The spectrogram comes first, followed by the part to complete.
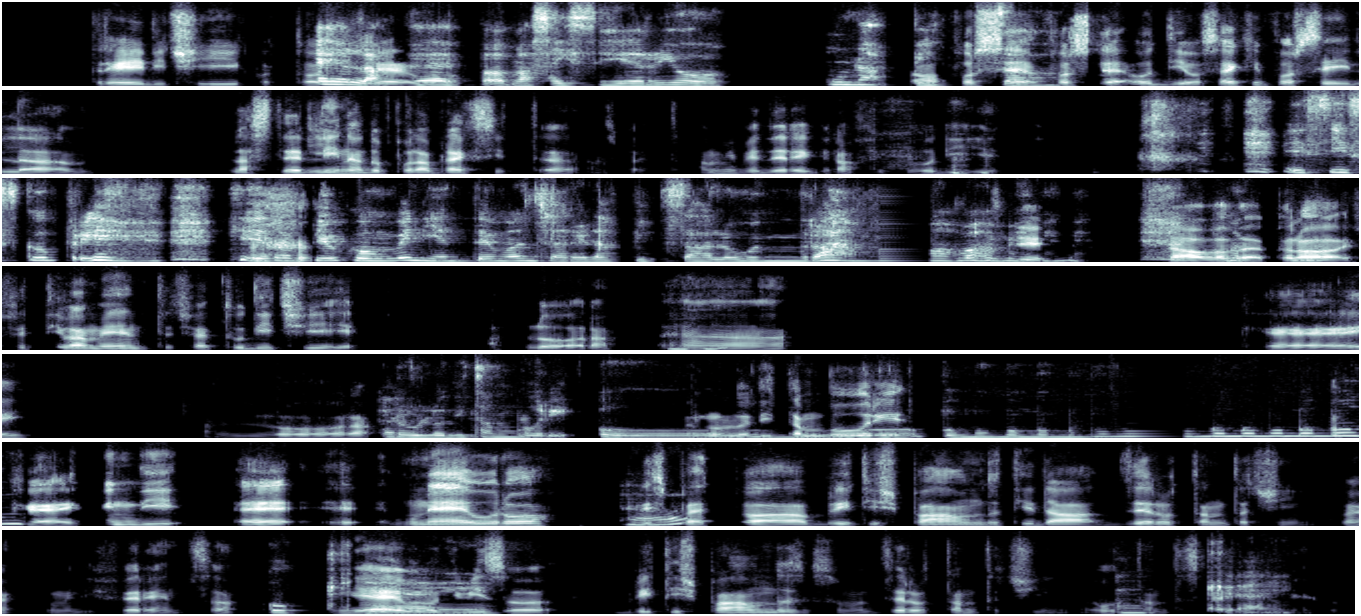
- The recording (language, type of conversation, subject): Italian, unstructured, Qual è la tua esperienza più memorabile con il cibo di strada?
- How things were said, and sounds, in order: tapping; chuckle; other background noise; laughing while speaking: "E si scoprì"; chuckle; laughing while speaking: "Londra. Va bene, ottimo"; distorted speech; "Okay" said as "kay"; static; unintelligible speech; drawn out: "O"; in English: "british pound"; in English: "british pound"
